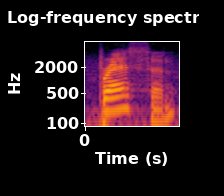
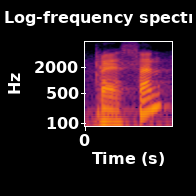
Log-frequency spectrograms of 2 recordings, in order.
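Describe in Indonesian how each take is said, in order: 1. Tekanannya ada pada suku kata pertama. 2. Tekanannya ada pada suku kata kedua. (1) "kalau bilangnya present itu artinya dia hadiah" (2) "present itu artinya dia itu sebagai kata kerja ya, hadir"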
